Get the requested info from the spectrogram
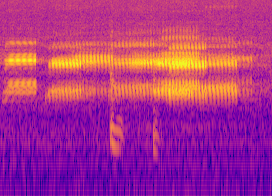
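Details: Tree frogs calling at night following a warm, rainy summer day; continuous buzzy trills from several frogs overlap and shift in pitch, with two short sliding chirps near the middle.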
